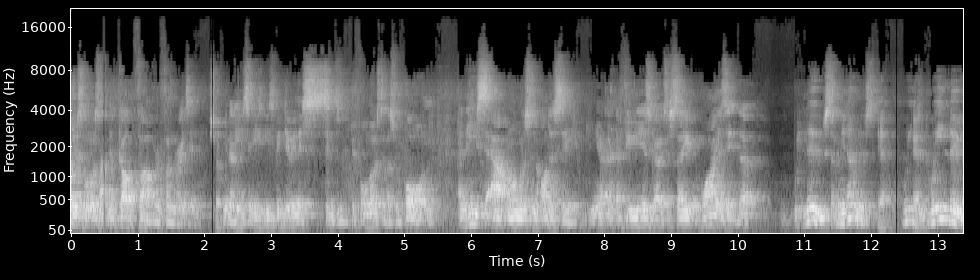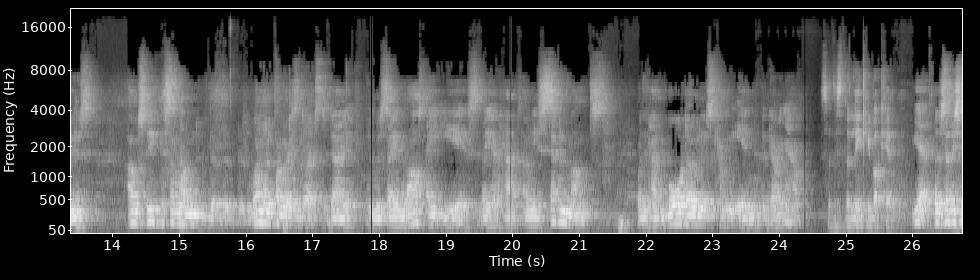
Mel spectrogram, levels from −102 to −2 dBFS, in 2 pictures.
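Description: Damaged compressed frames were rejected by the decoder and replaced with silence, a corrupt frame muted fault: sharp-edged gaps of roughly 35 to 50 ms at 0.48, 2.09, 12.37, 17.87, 19.96 and 24.37 s, each one or two frame lengths, with timing intact.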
